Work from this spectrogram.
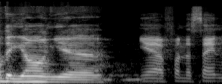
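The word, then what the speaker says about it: DeJong: uh Cardinals infield or Paul Dijon yeah pronounce that right Paul De Young Yeah Yeah from the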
